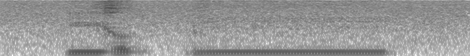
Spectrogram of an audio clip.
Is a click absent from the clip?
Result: yes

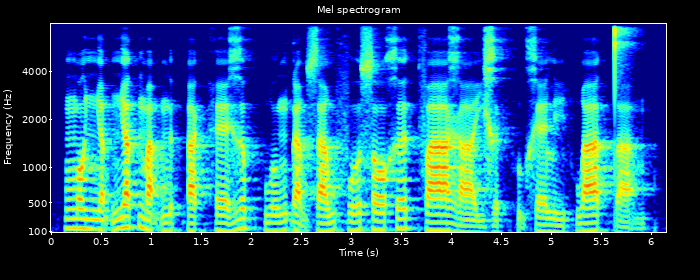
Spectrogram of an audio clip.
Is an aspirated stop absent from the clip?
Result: yes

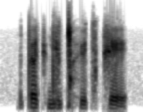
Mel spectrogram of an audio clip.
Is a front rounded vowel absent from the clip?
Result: no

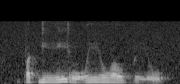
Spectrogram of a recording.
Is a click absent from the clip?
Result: yes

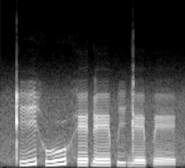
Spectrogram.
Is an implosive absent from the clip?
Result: no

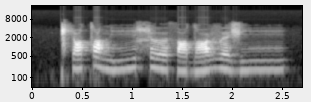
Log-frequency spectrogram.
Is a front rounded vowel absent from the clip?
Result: no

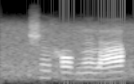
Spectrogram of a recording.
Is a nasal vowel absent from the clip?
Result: no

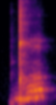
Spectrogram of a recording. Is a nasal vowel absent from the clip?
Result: no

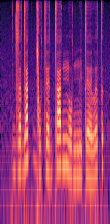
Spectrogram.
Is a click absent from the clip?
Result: no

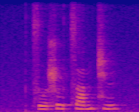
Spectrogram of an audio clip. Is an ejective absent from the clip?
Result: yes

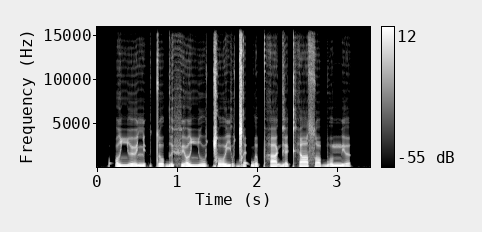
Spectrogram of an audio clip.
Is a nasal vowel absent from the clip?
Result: yes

